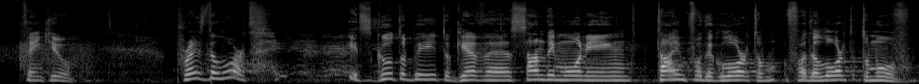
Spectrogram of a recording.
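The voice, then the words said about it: Israeli-accented English, fast speech. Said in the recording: “I came from Israel. English is my third language. So when I speak English, I do mistakes sometimes and have my accent. And in Israel, we speak fast.”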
